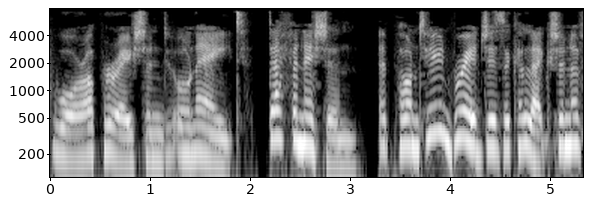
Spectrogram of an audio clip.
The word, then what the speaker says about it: pontoon: US combat engineers commonly pronounced the word pontton rather than pontoon and US military manuals spelled it using a single o.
